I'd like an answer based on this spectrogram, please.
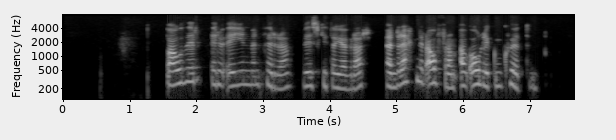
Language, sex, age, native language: Icelandic, female, 20-29, Icelandic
